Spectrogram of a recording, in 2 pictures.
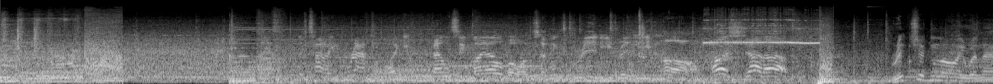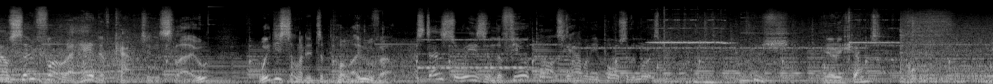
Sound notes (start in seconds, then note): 7.0 high-pitched whine; 16.7 car whistling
